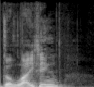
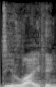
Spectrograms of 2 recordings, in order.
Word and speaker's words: D-Lighting: may not be experts active delighting or d-lighting active d-lighting is the way I like to pronounce it I leave it on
